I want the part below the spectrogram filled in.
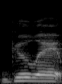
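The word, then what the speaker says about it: Goulet: Uh class says, "How do you spell that when drunk?" Well, Robert, you got Robert, right? Um, Goule, like take like G O L E T.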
